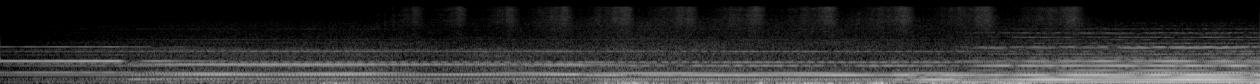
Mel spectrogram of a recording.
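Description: Organ music playing held chords that change every few seconds, swelling louder and fuller about ten seconds in.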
